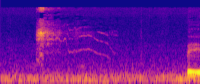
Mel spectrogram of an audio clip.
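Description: A cat meowing once: a short, high call that glides up and down in pitch, about half a second in.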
